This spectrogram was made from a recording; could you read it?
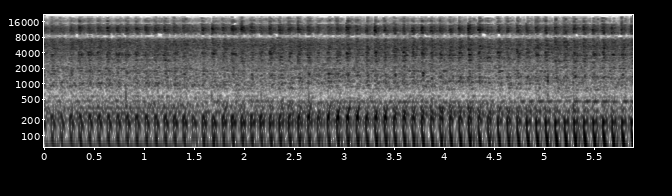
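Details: Honda TRX 250X quad on its stock OEM exhaust (called restrictive), before the HMF exhaust install. Steady, even low thumping single-cylinder idle, regular beat with no knocks or misses; healthy.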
